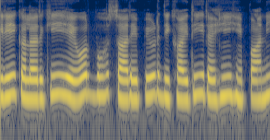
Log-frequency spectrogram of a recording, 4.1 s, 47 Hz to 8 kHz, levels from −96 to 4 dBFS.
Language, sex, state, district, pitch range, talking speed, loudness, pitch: Hindi, female, Chandigarh, Chandigarh, 215-245 Hz, 190 wpm, -13 LUFS, 230 Hz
